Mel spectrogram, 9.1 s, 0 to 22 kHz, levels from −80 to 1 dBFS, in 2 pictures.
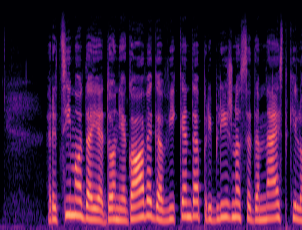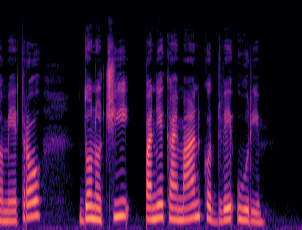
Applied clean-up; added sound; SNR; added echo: none; none; none; none.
